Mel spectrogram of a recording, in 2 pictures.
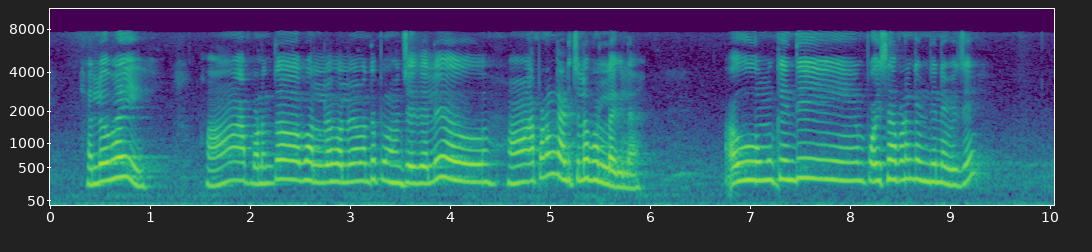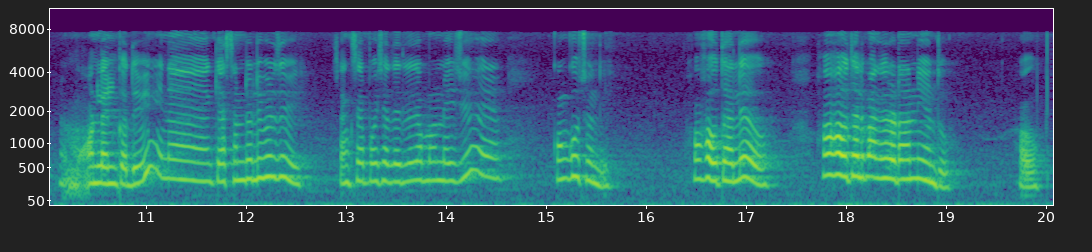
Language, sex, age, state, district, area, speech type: Odia, female, 45-60, Odisha, Nayagarh, rural, spontaneous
